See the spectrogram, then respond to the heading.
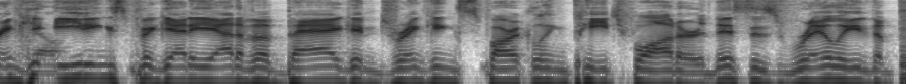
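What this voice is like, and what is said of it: Usual voice. Nothing is said of it.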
